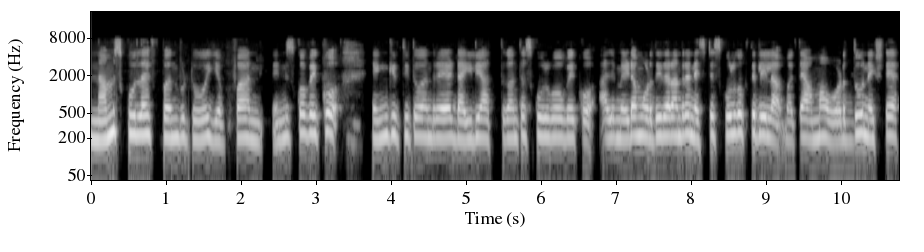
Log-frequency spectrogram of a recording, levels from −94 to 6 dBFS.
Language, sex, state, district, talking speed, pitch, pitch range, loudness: Kannada, female, Karnataka, Bellary, 165 wpm, 205 Hz, 195-220 Hz, -17 LUFS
